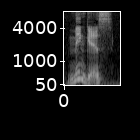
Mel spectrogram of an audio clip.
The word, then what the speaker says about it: Menzies: That name, Mingus, despite being pronounced Mingus, is actually spelled M-E-N-Z-I-E-S.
